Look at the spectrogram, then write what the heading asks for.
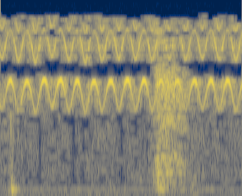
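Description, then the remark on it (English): Theta brainwaves, picked up by electrodes on the scalp, amplified and converted to sound: a steady, warbling electronic tone that wobbles rapidly up and down in pitch, with a faint low thump early on and a brief noisy swell midway. “Now, the theta band, which the Menningers and Camilla and many other people have found the Elmer and Elise Green, is the band of creativity and accessing cosmic consciousness, sounds like this.”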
